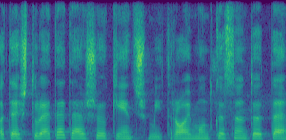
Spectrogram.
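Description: A woman with a fairly low pitch and a dark, mellow tone speaks at a fairly slow pace. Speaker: news reporter. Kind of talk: news reading.

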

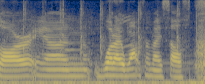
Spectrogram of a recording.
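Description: Light background noise behind a woman's dry, echo-free voice. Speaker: fitness vlogger. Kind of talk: casual vlog chat. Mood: candid, reflective about struggles. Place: car. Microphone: lapel.

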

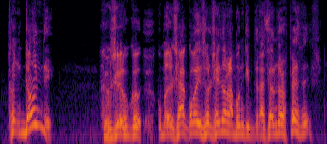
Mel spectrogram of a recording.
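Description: The sound is dry with no echo and the background is quiet as a man talks with very wide pitch swings. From Spain. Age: 60s. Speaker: retired pensioner living in a squatted warehouse; interviewee. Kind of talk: news interview testimony. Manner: halting, repetitive. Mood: aggrieved, pleading. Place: open country. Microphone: handheld.

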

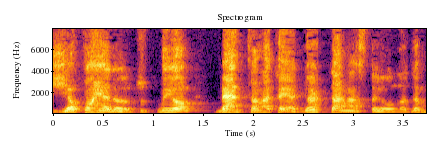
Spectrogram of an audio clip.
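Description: Against a quiet background, a man talks at a high pitch and a moderate pace. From Turkey, Zonguldak; Turkey. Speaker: urologist; guest. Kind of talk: live-stream Q&A chat. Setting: live video stream. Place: home room. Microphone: video call.

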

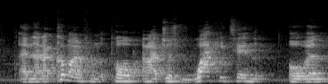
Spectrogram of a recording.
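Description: Light background noise and audible room echo behind a man's moderate pace. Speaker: home cooking vlogger. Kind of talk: casual vlog chat. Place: home room. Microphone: phone near.

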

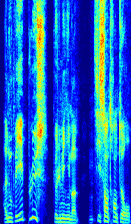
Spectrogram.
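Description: A man speaks with a fairly high pitch. His pitch swings very widely over a quiet background. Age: 20s. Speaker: trainee lawyer; radio guest. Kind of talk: radio panel discussion. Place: studio. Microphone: studio mic.

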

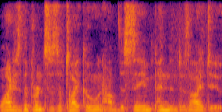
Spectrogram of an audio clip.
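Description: A man performs a put-on character voice. It sits very deep and low, and he talks at a fairly quick pace. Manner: animated, toned down.

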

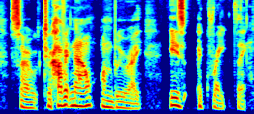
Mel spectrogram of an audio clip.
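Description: A man with a British accent, a dark, mellow tone and a somewhat breathy voice, ordinary pitch variation, dry sound with no echo, quiet background. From UK. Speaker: film collector and video creator. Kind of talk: video essay/review monologue. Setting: YouTube video, solo. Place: home room.

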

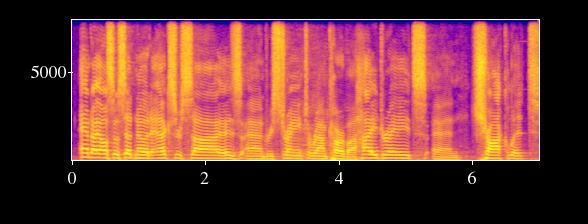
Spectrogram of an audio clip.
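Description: Over faint music in the background, a man with a high pitch talks at a fairly slow pace with hardly any pauses, using an animated tone and ordinary pitch variation. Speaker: veteran stand-up comic; stand-up comedian. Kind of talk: stand-up comedy. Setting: stage with audience. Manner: animated, laughing at own punchlines. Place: stage. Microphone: handheld.

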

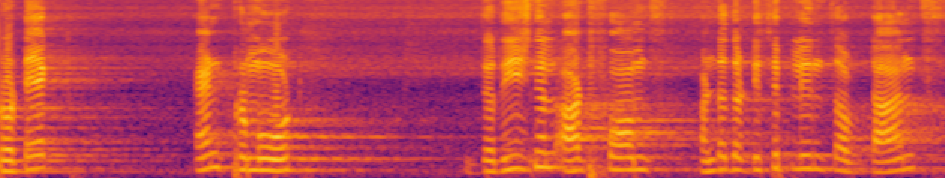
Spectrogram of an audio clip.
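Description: This man's voice has a high pitch and monotone, flat intonation. He talks at a fairly slow pace. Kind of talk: formal speech. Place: stage. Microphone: handheld.

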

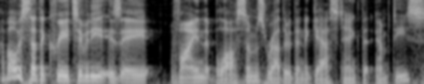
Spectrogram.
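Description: This is a normal speaking voice with lively intonation at a moderate pace. The background is quiet. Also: man, medium pitch for a man. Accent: American. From US Midwest, Minneapolis. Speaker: guitarist and bandleader. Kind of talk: interview.

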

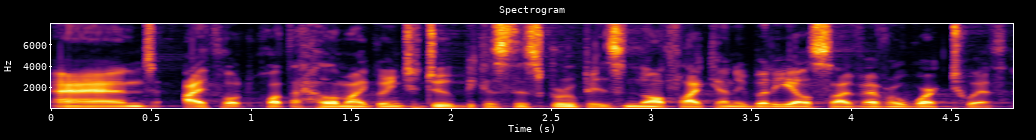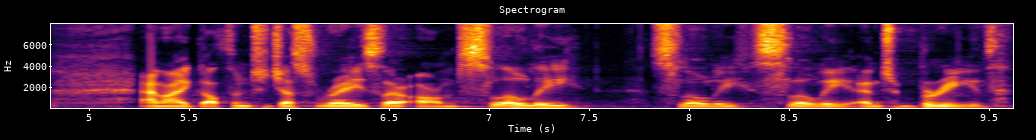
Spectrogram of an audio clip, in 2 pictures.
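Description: In an Irish accent, a man talks at a fairly quick pace with a fairly low pitch. His intonation is fairly even, and the background is quiet. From Ireland. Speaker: choreographer. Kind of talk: panel talk. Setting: stage with audience. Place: stage. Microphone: podium.

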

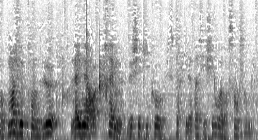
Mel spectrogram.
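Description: Speech comes at a moderate pace, with audible room echo and faint music in the background. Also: woman. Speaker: beauty vlogger. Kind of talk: makeup tutorial chat. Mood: playful, enthusiastic. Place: home room.

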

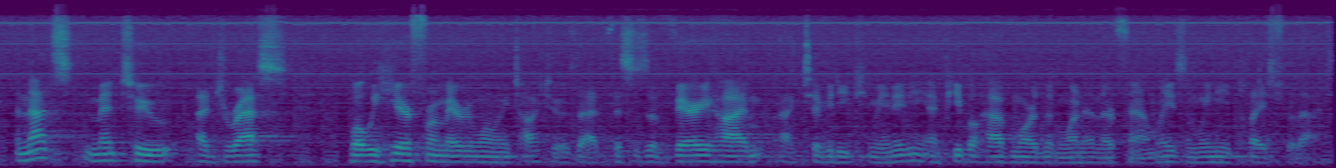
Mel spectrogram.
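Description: Amid noticeable background noise and audible room echo, a man speaks fairly quickly in a fairly low voice with fairly even intonation. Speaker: housing development consultant. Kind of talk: presentation to council. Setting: council meeting. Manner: fast; halting.

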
